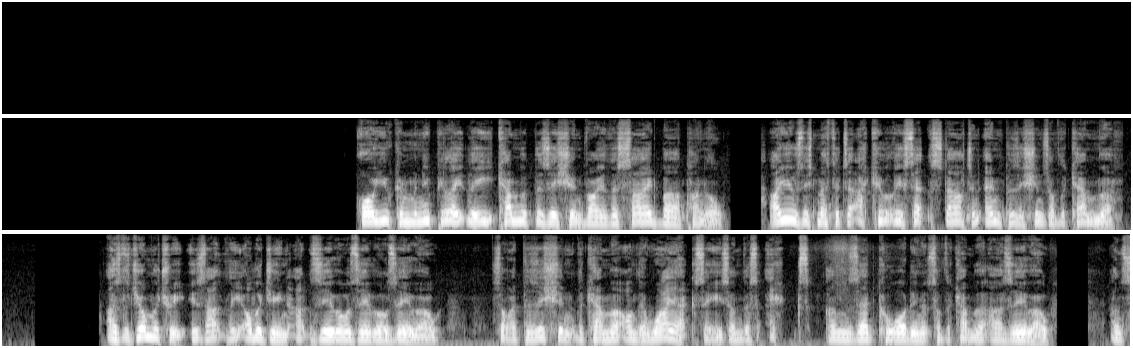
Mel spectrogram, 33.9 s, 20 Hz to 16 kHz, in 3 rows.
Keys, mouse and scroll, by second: 0.4 click, 1.5 r, 3.2 drag, 3.8-4.6 scroll up 6, 7.9 g, 13.8 shift+click, 16.0 ctrl+alt+KP_0, 18.6 click, 21.1 click, 24.1 click, 25.8-27.1 drag, 29.0-30.3 drag, 32.4-33.8 drag.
